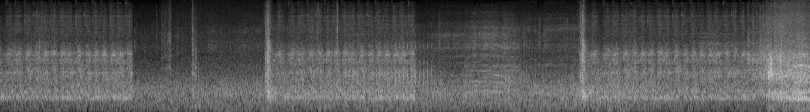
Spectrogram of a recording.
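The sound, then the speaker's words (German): A motor engine turns over and keeps running, a dense, rattling mechanical drone, with a brief dip early on and a few sharp clicks punctuating the steady noise. “Der Motor läuft.”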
